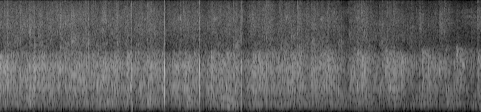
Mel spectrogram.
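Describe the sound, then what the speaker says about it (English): An audience applauds for a guest introduced during an interview event, a moderate, steady wash of clapping with a few sharp, distinct claps standing out near the front. "who I want you to give a rousing great applause to"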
